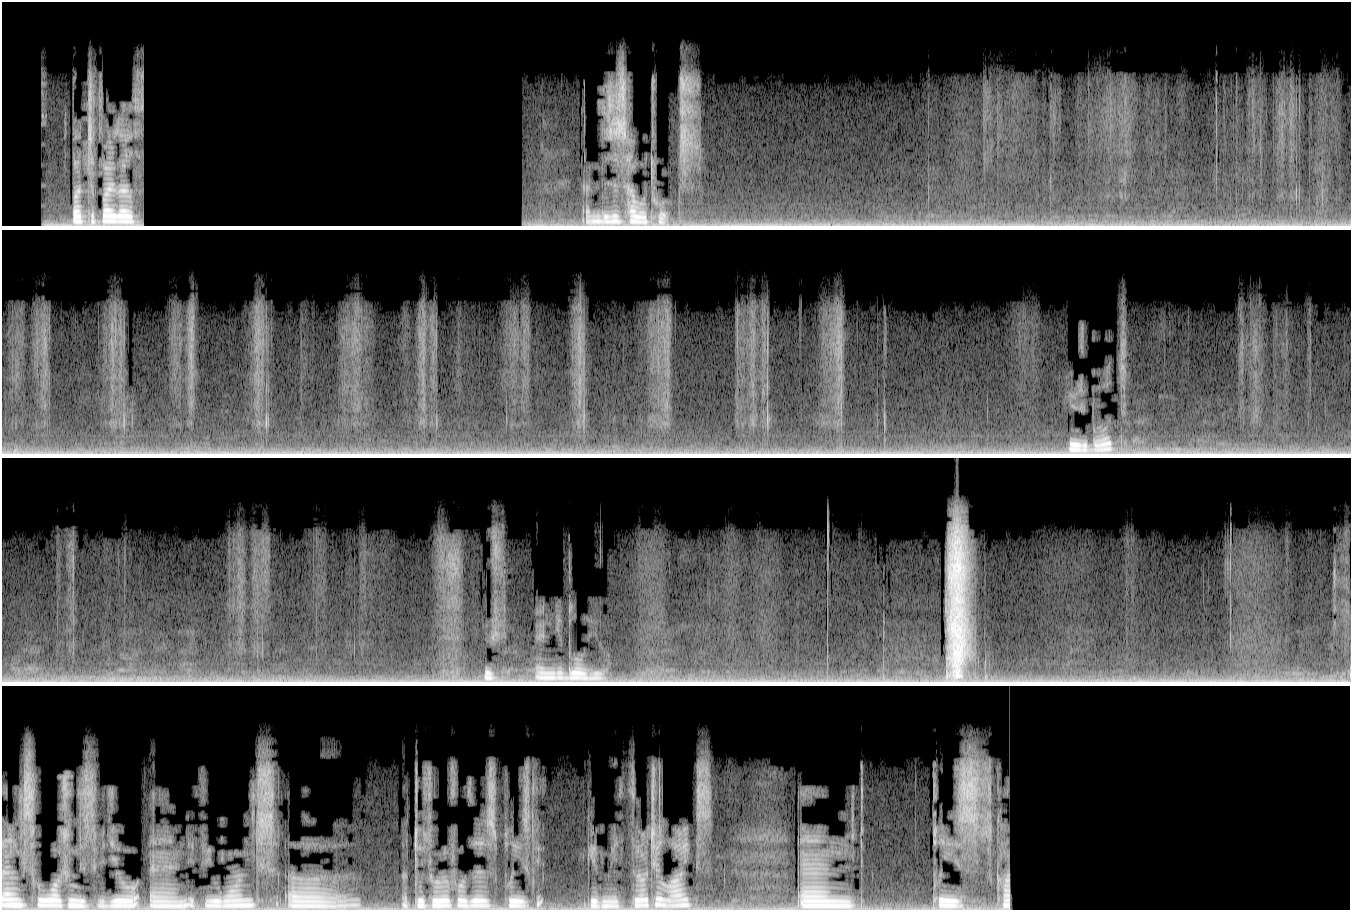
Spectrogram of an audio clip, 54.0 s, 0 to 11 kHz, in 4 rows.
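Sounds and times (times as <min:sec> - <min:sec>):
faint low hum: 0:05.2 - 0:50.6
paper rustling and crinkling: 0:09.8 - 0:20.2, 0:20.8 - 0:22.0, 0:25.8 - 0:26.7, 0:29.2 - 0:30.7
puff of breath into paper pistol: 0:36.4 - 0:36.8.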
